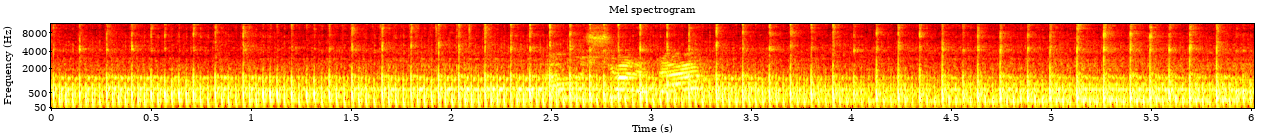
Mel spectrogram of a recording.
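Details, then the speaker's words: Barn-find Dolmar 118 Super two-stroke chainsaw, first run after sitting, on gasoline: crisp buzzing rev that holds high and picks up cleanly with no misfire. Runs healthy. "it sounds like a good s r very nice high picking up"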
